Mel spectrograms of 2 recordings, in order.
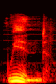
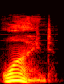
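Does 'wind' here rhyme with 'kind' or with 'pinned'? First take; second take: pinned; kind. First: The vowel is short, rhyming with pinned. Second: The vowel is long, rhyming with kind. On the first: It names moving air. The speaker calls it right. "but wind, like the air" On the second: It names the act of winding, as with a toy. The speaker calls it wrong. "Not wind"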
